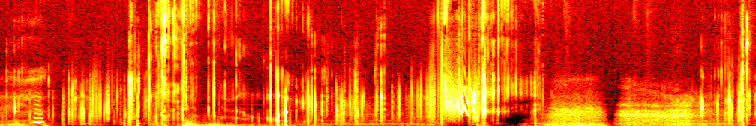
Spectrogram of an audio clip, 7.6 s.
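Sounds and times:
teasing ear licking ASMR: 0.2 - 5.5, 7.0 - 7.5.

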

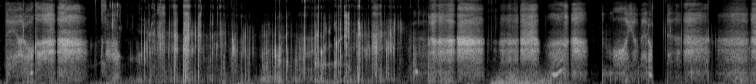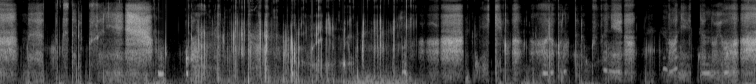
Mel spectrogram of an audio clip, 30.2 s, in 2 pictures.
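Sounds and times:
fellatio sounds: 0.3 - 30.2
nipple licking: 1.1 - 11.2, 13.3 - 27.1
ear licking: 1.9 - 9.2, 16.0 - 24.5.

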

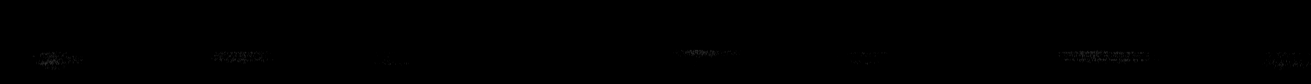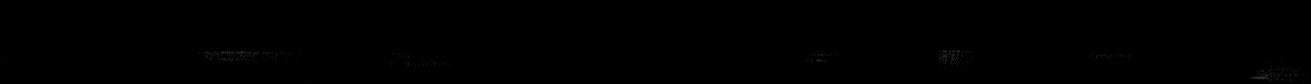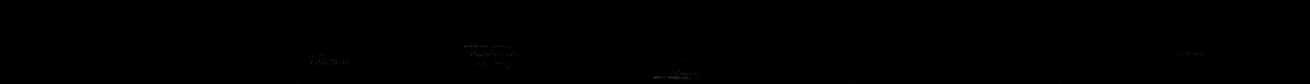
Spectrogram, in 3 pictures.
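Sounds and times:
person breathing softly: 0.2 - 1.2, 1.9 - 4.4, 6.6 - 9.4, 10.4 - 14.2, 15.0 - 18.3, 19.2 - 19.9, 21.0 - 23.2, 23.8 - 24.8, 25.5 - 26.5, 29.0 - 30.1, 30.7 - 31.9, 32.6 - 35.1, 36.0 - 37.0, 37.8 - 38.8.

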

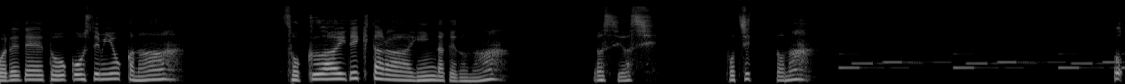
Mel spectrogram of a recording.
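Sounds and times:
speech: 0.0 - 1.9, 2.8 - 5.1, 6.0 - 6.6, 7.3 - 8.2
phone incoming message notification chime: 8.4 - 11.2.

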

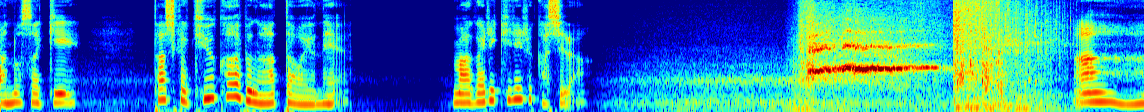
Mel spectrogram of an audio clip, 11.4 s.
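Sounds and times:
speech: 0.0 - 0.8, 1.6 - 3.6, 4.5 - 5.9, 10.8 - 11.4
tires of a speeding car screeching in a skid: 6.0 - 10.8
car crashing through a guardrail: 7.9 - 10.8.

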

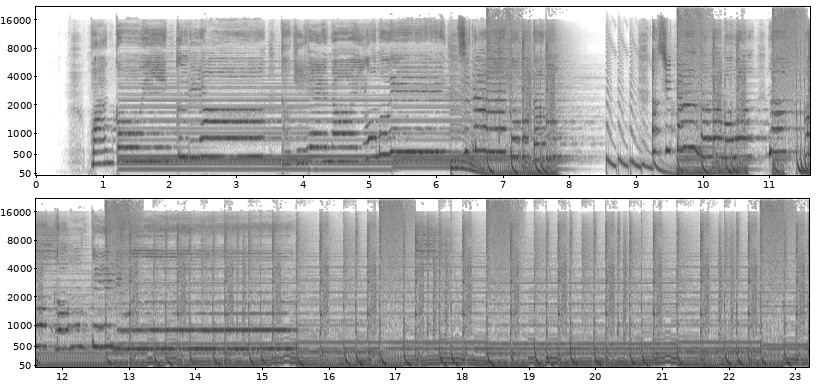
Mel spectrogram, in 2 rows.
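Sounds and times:
8-bit love music: 1.3 - 23.2.

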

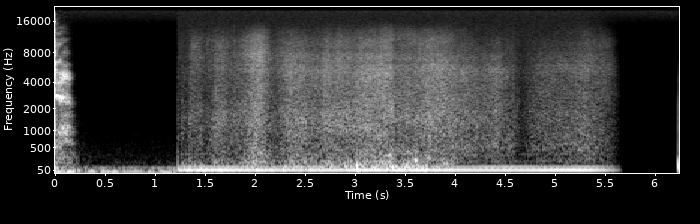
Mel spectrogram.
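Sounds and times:
ear cleaning ASMR: 1.3 - 5.6.

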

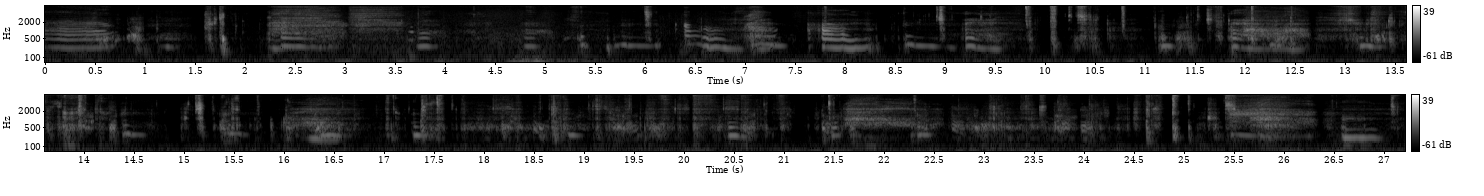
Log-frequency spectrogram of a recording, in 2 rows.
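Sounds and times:
wet mouth sounds ASMR loop: 0.6 - 27.1.

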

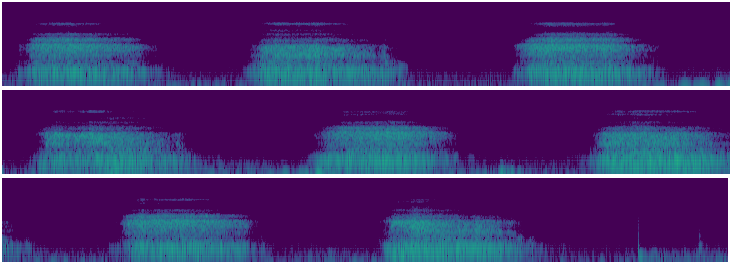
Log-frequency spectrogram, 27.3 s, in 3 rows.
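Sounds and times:
sleep breathing: 0.4 - 1.9, 3.2 - 4.9, 6.5 - 8.2, 9.6 - 11.3, 13.1 - 14.7, 16.6 - 18.2, 19.7 - 21.4, 23.0 - 24.8.

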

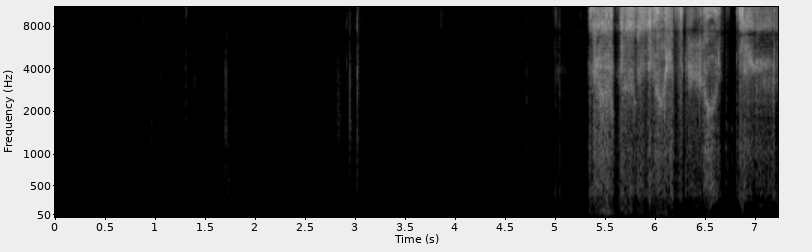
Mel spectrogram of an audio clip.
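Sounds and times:
ear licking sounds: 5.3 - 7.1.

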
